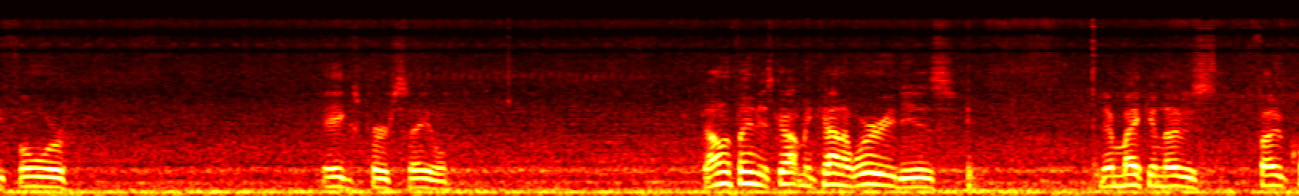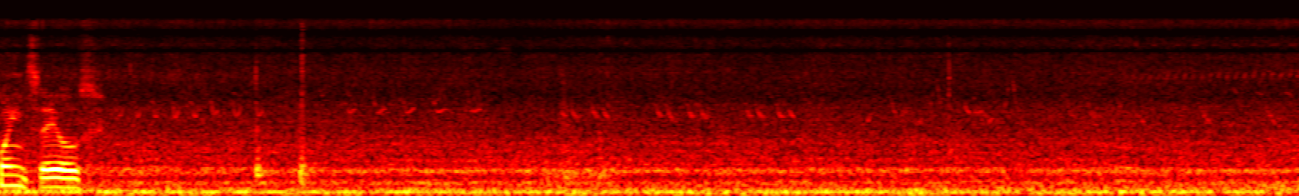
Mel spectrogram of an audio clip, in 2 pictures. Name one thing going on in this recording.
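Bees buzz in a dense, steady swarm close by.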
